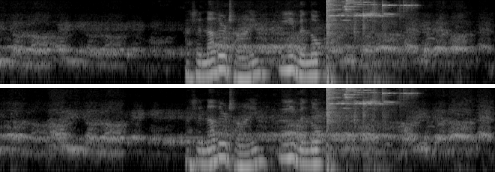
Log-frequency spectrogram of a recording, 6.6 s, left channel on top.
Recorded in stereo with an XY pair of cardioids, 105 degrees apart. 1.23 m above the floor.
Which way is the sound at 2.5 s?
45° left.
